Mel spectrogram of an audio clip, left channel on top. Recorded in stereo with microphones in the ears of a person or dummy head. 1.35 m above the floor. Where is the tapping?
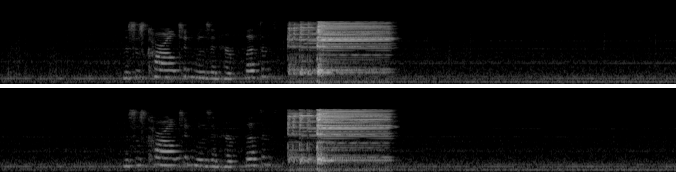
20° right (ahead or behind), 1.4 m.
